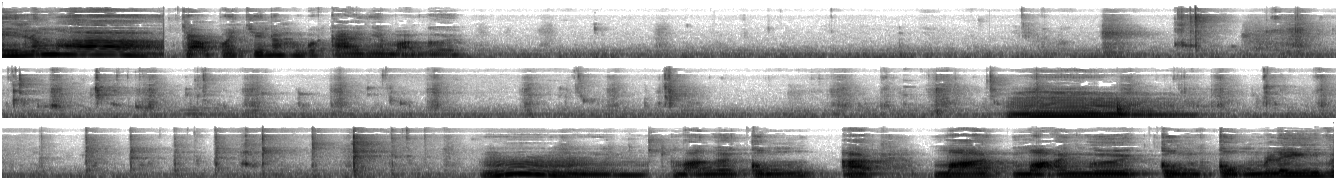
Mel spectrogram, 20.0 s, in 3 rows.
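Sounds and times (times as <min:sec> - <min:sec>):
crunching bites and chewing: 0:04.9 - 0:15.8
person humming mmm: 0:11.6 - 0:12.8, 0:15.7 - 0:16.6.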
